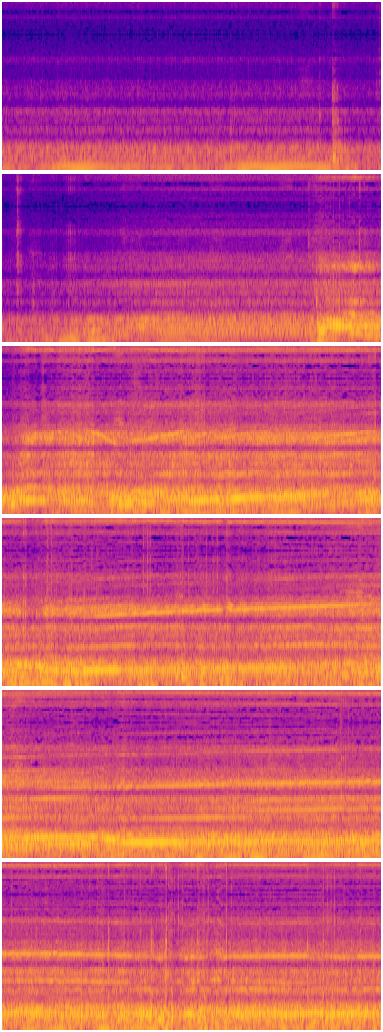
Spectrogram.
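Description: Rally car engine heard from inside the cabin: running low at the stage start, then launching hard about nine seconds in, its pitch climbing and dropping through quick gear changes, before holding a loud, steady high-revving note at speed with another shift about twenty seconds in.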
